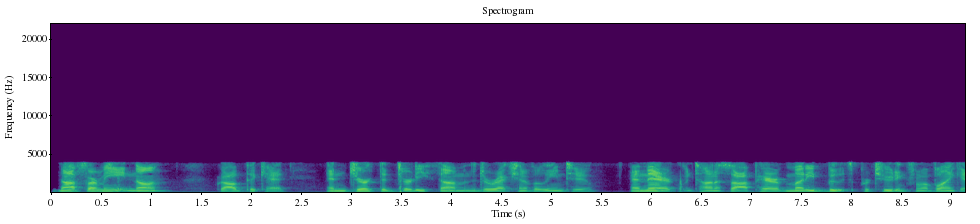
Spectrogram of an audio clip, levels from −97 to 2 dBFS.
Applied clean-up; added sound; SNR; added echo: neural mask model DeepFilterNet 3.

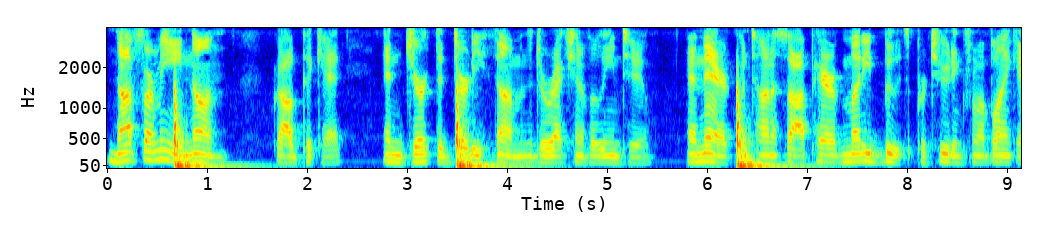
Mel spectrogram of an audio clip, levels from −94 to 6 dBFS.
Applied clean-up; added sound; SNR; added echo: none; Knock; 0 dB; none.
